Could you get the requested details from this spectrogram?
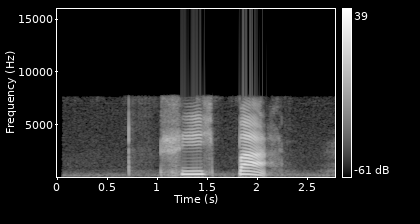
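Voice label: "chi1 fan4", Mandarin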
